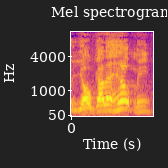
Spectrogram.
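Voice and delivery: usual speaking voice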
